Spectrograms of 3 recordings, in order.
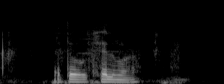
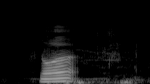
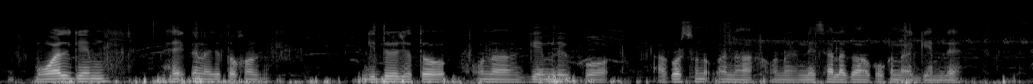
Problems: constant background noise, continuous background conversations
